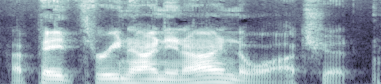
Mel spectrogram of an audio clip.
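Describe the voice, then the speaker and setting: Low-voiced man, lively and wry. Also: fairly quick. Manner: dry, wry, teasing. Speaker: podcast co-host. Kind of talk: casual chat.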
